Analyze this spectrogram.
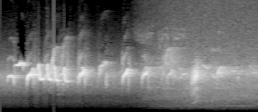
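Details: A Blue-and-white Flycatcher, a summer visitor in Japan, sings a quick run of high, clear, slurred whistles, several per second, fading into softer buzzy notes at the end.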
